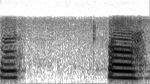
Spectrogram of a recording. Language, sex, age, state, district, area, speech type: Assamese, female, 18-30, Assam, Majuli, urban, conversation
